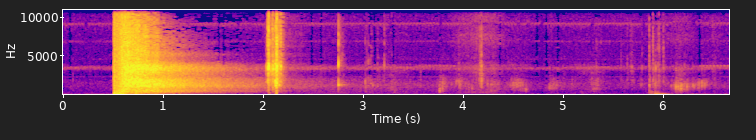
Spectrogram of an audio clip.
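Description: A 12 gauge shotgun fires a single home defense slug outdoors, one very loud close blast with a long decaying tail, followed by a few faint clicks and knocks.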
